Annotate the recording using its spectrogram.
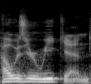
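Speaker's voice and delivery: pitch curving downward on the word weekend. Showing how people with higher status ask it, pitch falls on weekend. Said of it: "Curves down".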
